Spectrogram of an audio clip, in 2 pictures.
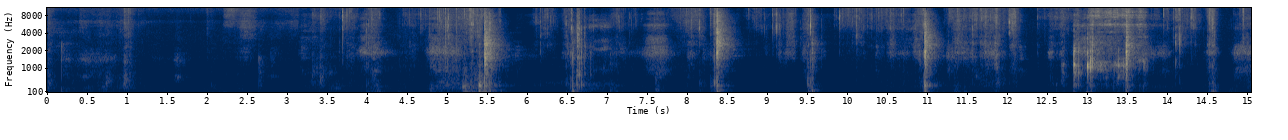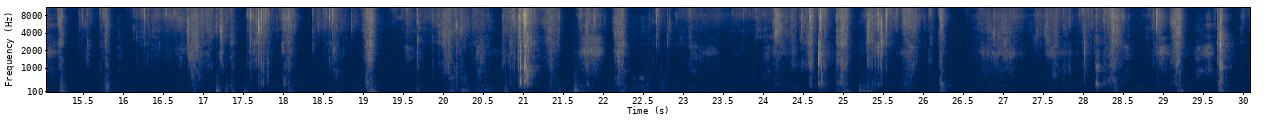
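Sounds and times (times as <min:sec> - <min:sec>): slime crackling and popping: 0:07.9 - 0:12.6, 0:13.8 - 0:23.1, 0:23.7 - 0:30.0.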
